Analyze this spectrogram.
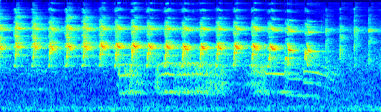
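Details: Contest-winning lovebird from Sragen giving its long ngekek song: rapid, evenly pulsed high chattering notes about six per second, with a lower buzzy strand added midway, continuous throughout.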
